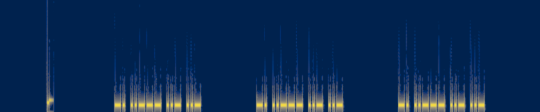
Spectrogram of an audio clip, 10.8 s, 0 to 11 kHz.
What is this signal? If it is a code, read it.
Morse code, heard as a keyed tone, about 30 wpm, 700 Hz. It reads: N2UU N2UU N2UU
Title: Easy Call Signs Repeated 3x - 30wpm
